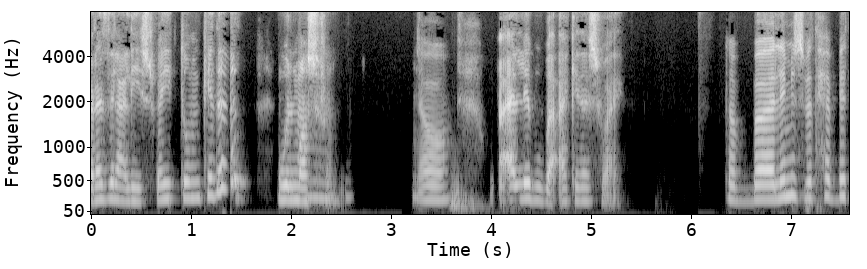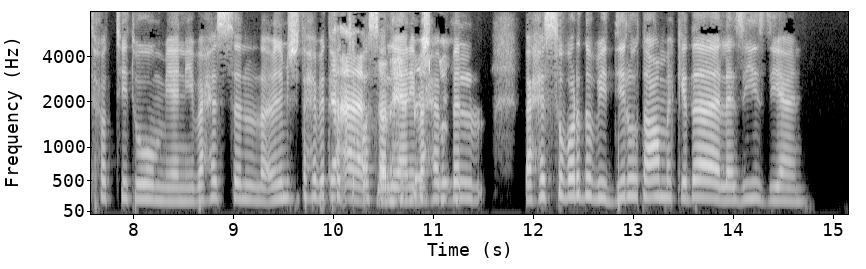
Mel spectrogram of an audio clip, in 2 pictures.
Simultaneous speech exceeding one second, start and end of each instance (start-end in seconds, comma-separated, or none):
10.0-11.3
